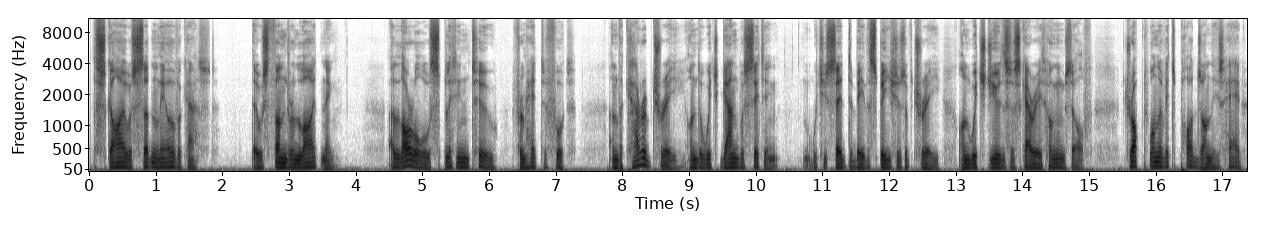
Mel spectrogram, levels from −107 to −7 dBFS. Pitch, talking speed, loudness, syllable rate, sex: 90 Hz, 180 wpm, -21 LUFS, 5.0 syllables/s, male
